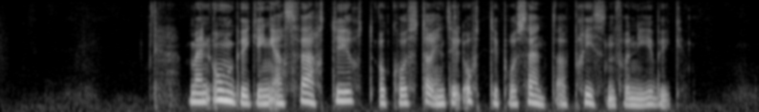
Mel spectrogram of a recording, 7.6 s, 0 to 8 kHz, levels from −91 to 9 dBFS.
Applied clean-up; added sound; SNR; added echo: none; none; none; none.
